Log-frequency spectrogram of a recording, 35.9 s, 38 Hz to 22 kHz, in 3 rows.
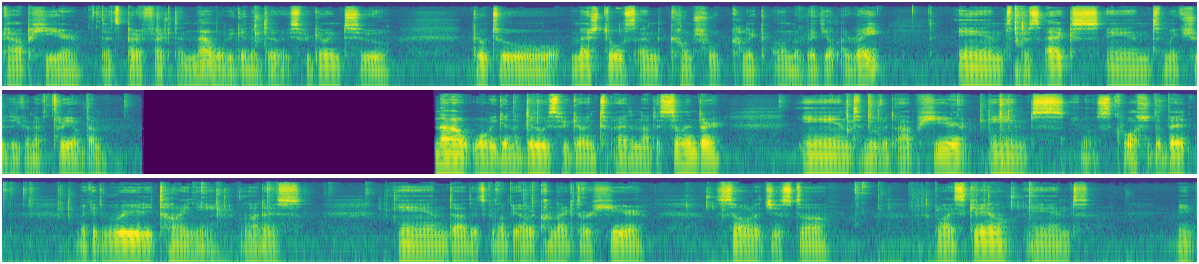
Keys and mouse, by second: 1.5 `, 2.3 q, 6.2-8.6 ctrl+drag, 8.6-10.9 middle drag, 13.0 middle click, 13.4 click, 13.5-15.5 middle drag, 15.5 shift+click, 15.8-29.6 middle drag, 17.2 shift+a, 20.3 g, 21.7 s, 24.4 s, 26.0 `, 27.7 q, 29.1 Tab, 29.6-30.7 drag, 30.7 middle click, 30.8 ctrl+b, 30.8 ctrl+click, 31.0 middle click, 31.1-32.1 shift+drag, 32.1 shift+middle click, 32.6 Tab, 33.0 ctrl+a, 33.6 Tab, 33.9 ctrl+b.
